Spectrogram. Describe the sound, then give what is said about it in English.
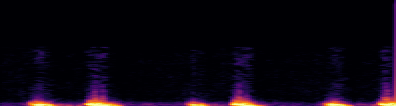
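The heartbeat of a frightened heart: three clear double thumps, each a low lub-dub pair, in a steady, even rhythm with silence between them and no other sound. “Do you hear that sound? It's the sound of a heartbeat. A frightened, terrified heart.”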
